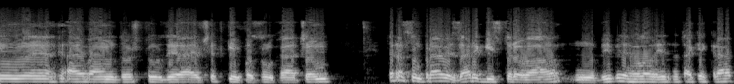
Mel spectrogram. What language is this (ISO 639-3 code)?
slk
